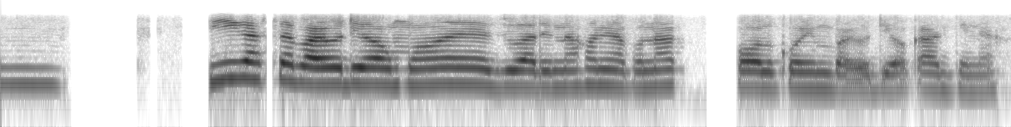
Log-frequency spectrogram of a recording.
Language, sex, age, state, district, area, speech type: Assamese, female, 18-30, Assam, Lakhimpur, rural, conversation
